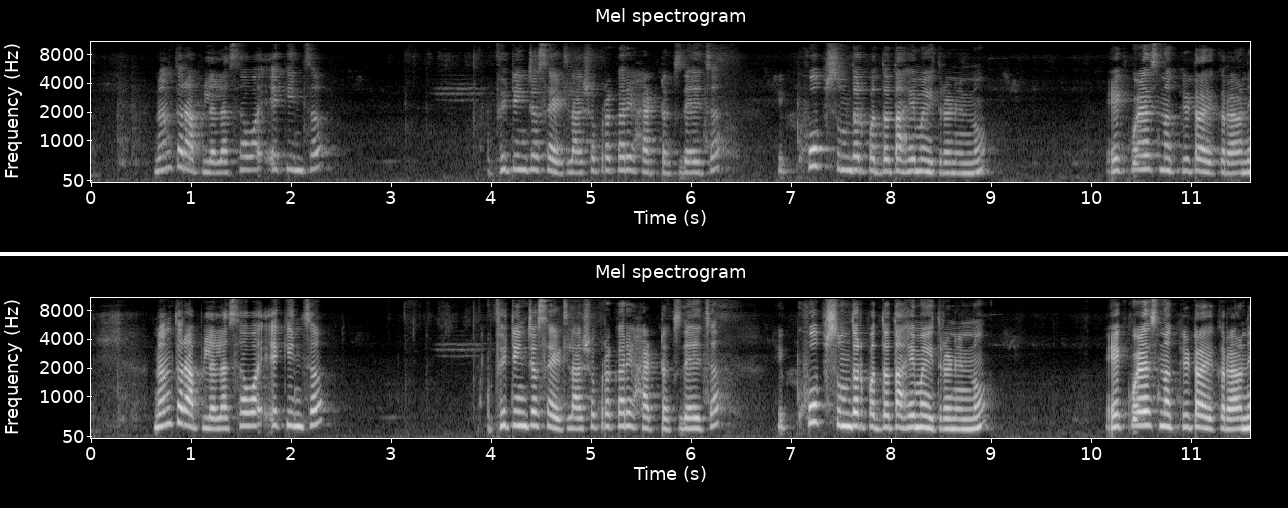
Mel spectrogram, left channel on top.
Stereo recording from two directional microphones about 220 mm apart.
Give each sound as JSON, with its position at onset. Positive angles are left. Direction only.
{"t": 0.6, "sound": "a woman's voice", "side_deg": -45}
{"t": 4.0, "sound": "a woman's voice", "side_deg": -60}
{"t": 10.1, "sound": "a woman's voice", "side_deg": -40}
